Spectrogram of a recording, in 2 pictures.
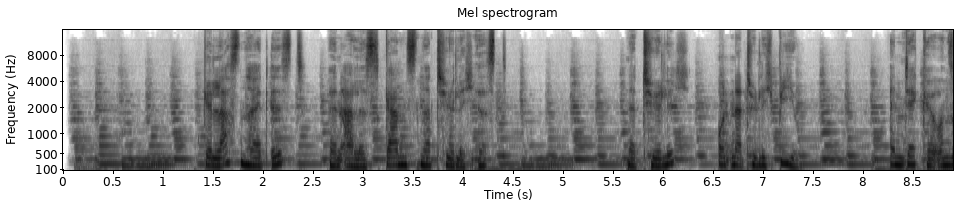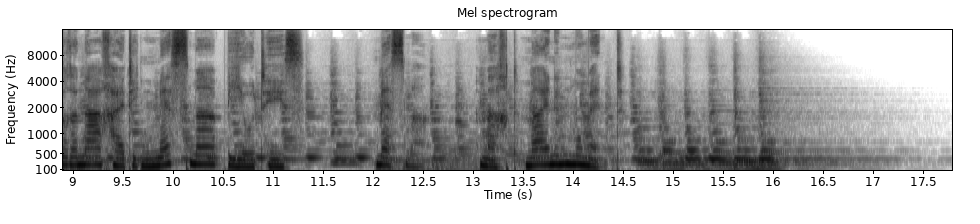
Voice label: Werbung Tee

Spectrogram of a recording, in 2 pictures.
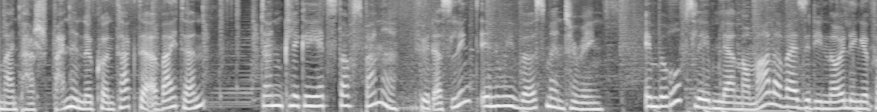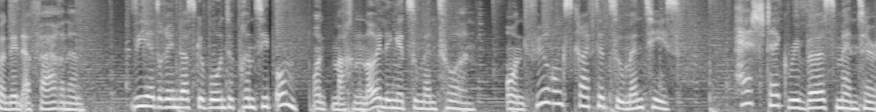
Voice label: Werbung Natuerlich jung aufstrebend; LinkedIn Reverse Mentoring

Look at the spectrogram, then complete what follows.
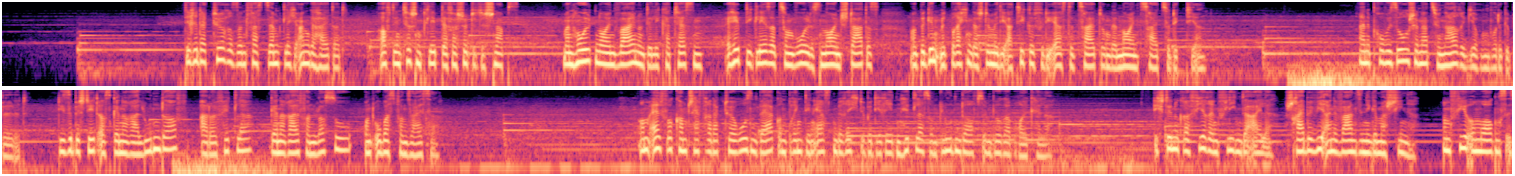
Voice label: Dokumentar OFF

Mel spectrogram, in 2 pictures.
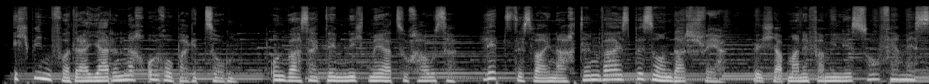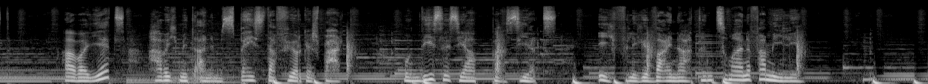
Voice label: Image Film Deutsch

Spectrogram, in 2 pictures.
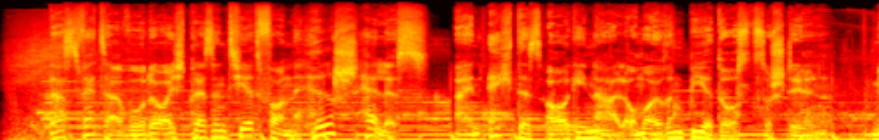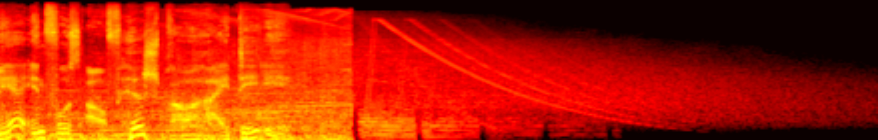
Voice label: Werbung Wettersponsoring; Hirsch Helles

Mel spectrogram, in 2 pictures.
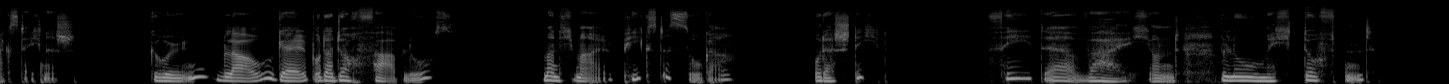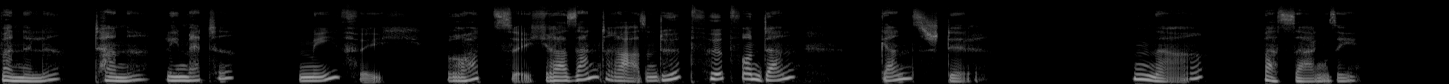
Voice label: Werbung Etwas; LOFT VOICES

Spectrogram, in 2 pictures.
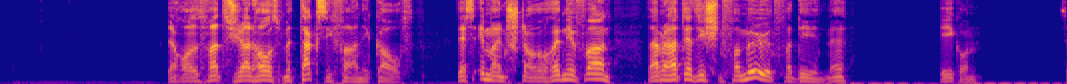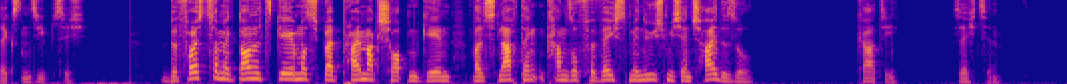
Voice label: Verschiedene Stimmen Rollen; LOFT VOICES

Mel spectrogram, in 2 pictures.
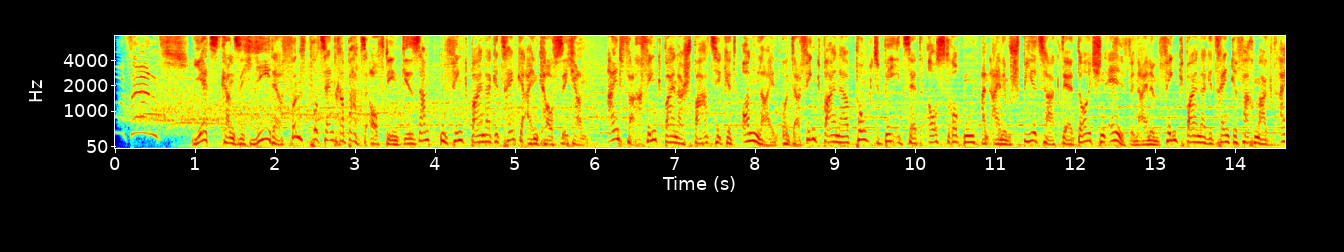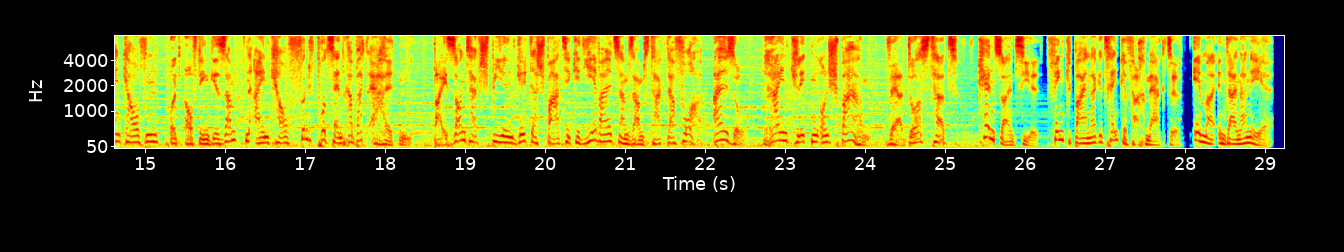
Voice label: Funkspot; FINKBEINER

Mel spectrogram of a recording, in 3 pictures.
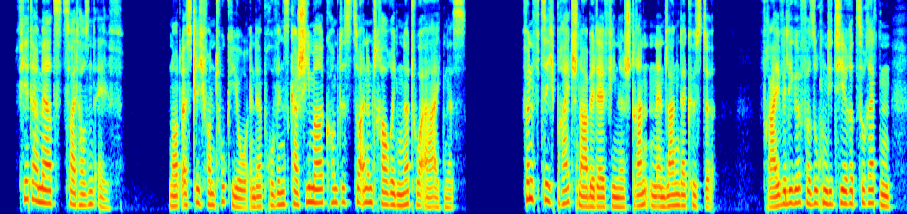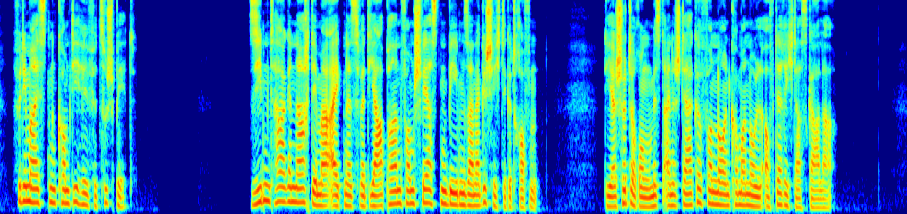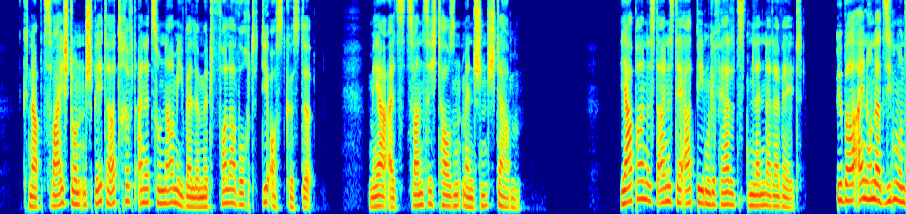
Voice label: dokumentation

